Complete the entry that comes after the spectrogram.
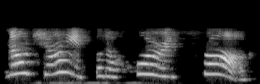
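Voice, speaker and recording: A woman's voice: extremely high pitch, expressive, slow pace, muffled recording, pitched above the performer's own voice, exaggerated voice. A woman voicing an anxious, easily upset young princess in a plaintive, exclaiming storybook manner.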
